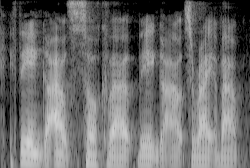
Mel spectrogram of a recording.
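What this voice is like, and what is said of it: Put-on Manchester Salford accent. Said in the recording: “in my best Manchester accent or Salfordian accent, should I say ... That's my best accent coming out there.”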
